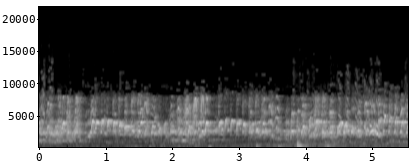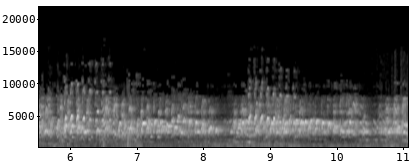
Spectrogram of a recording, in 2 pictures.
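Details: Lesser whistling duck lure recording to bring the birds down: a thick chorus of sharp, high whistles and chatter runs on continuously, with a brief dip near the eighth second and faint low knocks beneath.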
